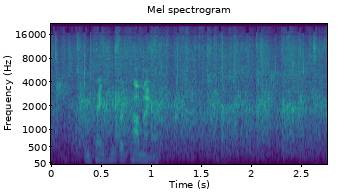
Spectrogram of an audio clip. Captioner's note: clapping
